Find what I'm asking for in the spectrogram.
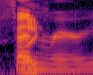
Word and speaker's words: Fenrir: So, in the comics, Hela and, I always say it wrong, Fenrir? – Fenrir.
